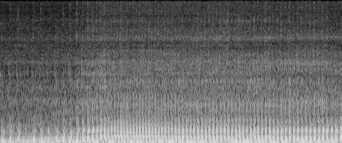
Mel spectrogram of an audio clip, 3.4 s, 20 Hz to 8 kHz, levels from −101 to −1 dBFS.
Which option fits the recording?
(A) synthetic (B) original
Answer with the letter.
B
